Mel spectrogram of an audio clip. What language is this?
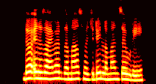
Pashto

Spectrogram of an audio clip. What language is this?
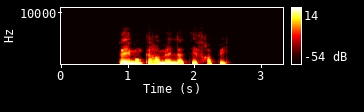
French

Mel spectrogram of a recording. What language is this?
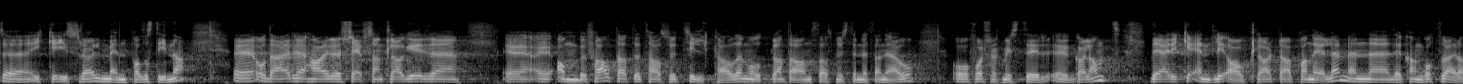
Norwegian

